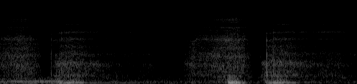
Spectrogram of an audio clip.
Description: Snoring this is driving me mad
